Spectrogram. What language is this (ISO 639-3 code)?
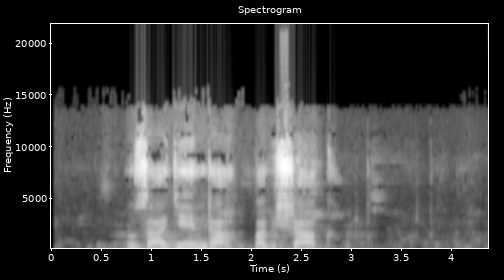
kin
